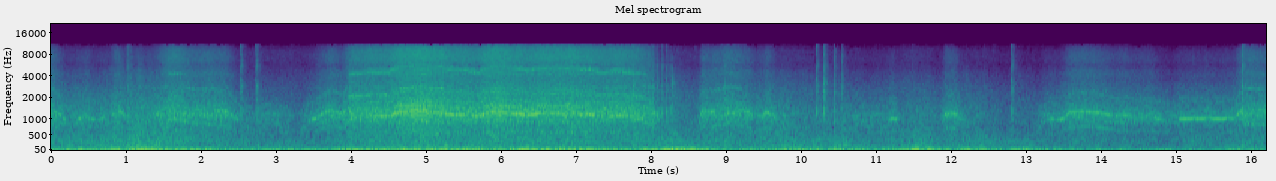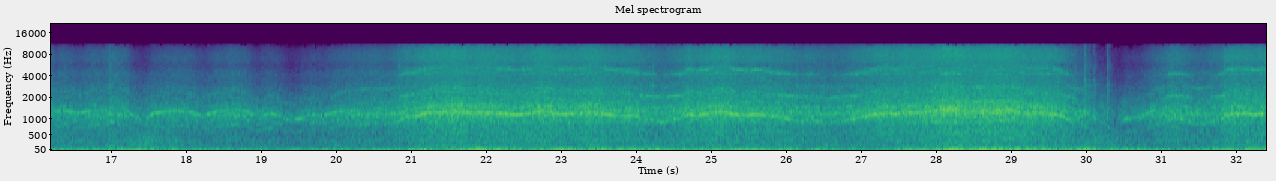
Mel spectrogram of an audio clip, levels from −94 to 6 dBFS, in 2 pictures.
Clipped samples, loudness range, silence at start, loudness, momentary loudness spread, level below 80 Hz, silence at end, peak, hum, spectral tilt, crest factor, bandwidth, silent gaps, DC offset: under 0.1%; 13 LU; 0 s; -22 LUFS; 15 LU; -28 dBFS; 0 s; -2 dBFS; none; -2 dB/octave; 20 dB; 11.5 kHz; none; under 0.1%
